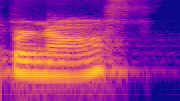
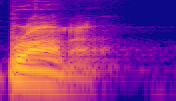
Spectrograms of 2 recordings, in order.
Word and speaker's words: Branagh: Kenneth Branagh. Is that how you say his name? – Branagh.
